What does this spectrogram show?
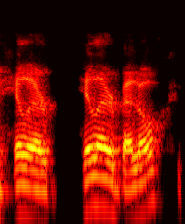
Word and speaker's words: Hilaire Belloc: Look, I'm going to quote the great historian Hilaire Belloc. That's his way he pronounces his name.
